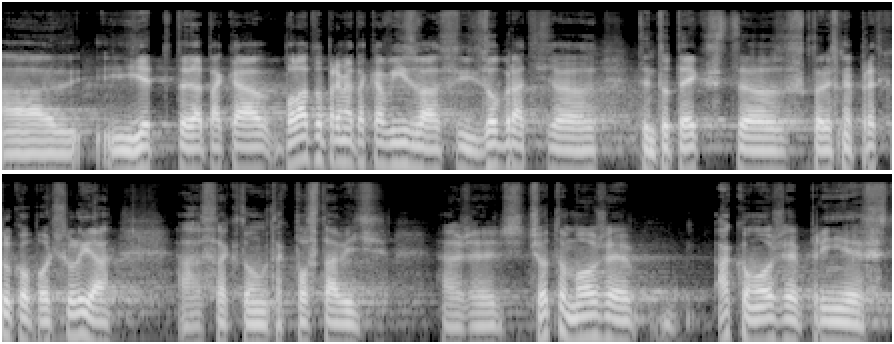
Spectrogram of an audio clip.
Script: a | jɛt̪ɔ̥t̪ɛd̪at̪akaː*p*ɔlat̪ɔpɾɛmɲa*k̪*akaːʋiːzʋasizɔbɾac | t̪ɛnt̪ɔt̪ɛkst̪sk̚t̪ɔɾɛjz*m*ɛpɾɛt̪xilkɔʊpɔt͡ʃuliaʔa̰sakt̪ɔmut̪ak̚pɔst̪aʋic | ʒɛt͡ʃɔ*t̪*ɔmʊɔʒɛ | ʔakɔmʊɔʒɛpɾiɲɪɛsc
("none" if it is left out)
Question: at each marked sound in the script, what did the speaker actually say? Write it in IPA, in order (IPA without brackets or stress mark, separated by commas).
b, t̪, m, t̪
